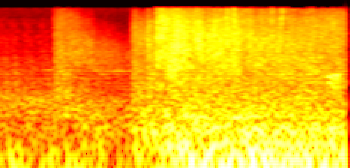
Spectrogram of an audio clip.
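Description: An explosion booms with a rushing blast.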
